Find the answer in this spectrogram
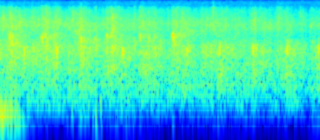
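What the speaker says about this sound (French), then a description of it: "Encore une autre bonne main d'applaudissement, parce que c'est vrai ce qu'on chante." A church congregation claps steadily and densely throughout, a sustained wash of applause with no pauses and no voices standing out.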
